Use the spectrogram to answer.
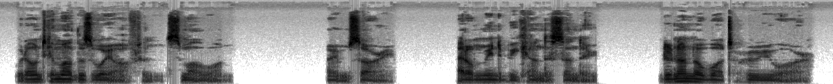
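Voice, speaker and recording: A man uses a put-on character voice with a very deep, low pitch. He keeps a moderate pace. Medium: audio drama. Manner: formal, measured.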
